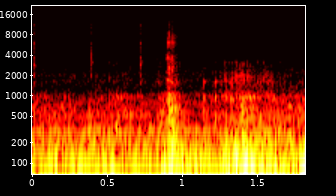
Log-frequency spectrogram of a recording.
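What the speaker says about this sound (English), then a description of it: "I hate this. I hate traffic." Steady low rumble of road traffic heard from inside a car, a continuous engine and tyre drone with faint thumps and a short swell of passing noise.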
